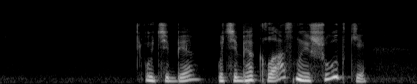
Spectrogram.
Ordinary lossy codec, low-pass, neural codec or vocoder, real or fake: none; 7.2 kHz; none; real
